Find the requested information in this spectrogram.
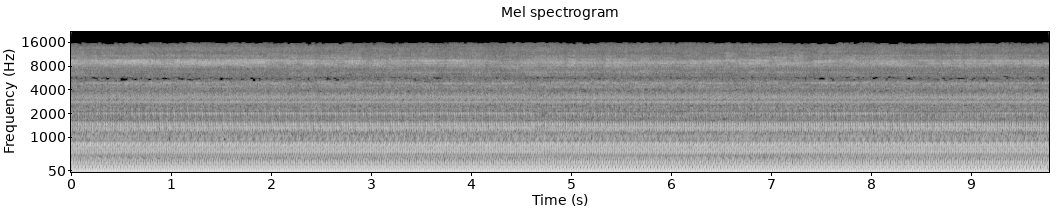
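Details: Continuous aerosol nebulizer compressor noise recorded as a long relaxing ASMR sound: nebulizer compressor running.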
